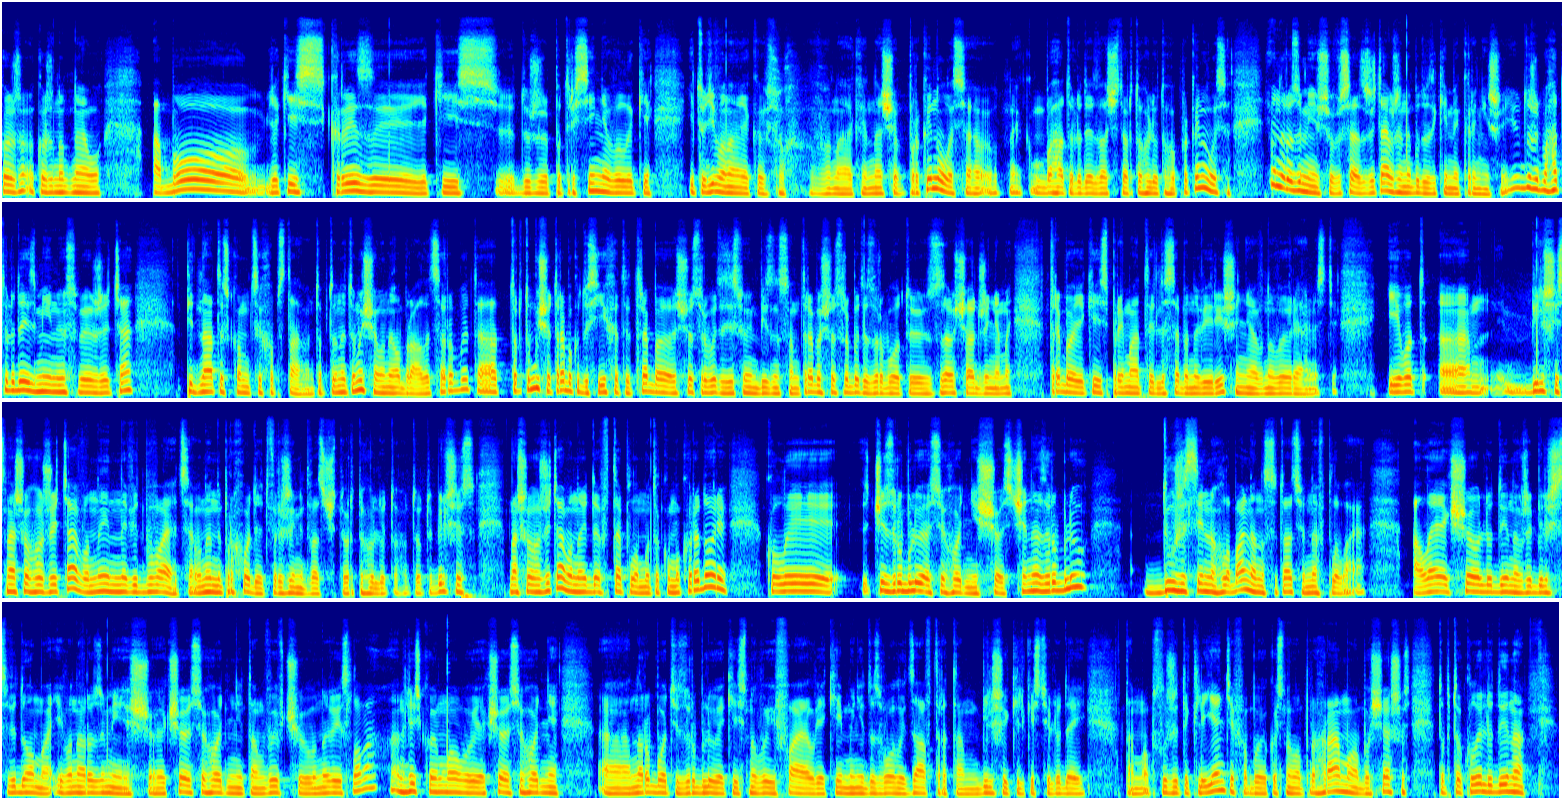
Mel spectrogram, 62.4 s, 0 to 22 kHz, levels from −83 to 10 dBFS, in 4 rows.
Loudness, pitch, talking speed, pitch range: -14 LUFS, 125 Hz, 170 wpm, 115-145 Hz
